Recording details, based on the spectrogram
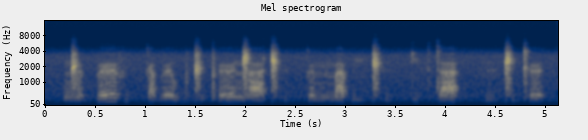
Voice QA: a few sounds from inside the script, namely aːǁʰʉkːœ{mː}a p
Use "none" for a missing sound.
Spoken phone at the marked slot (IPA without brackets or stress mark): mː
